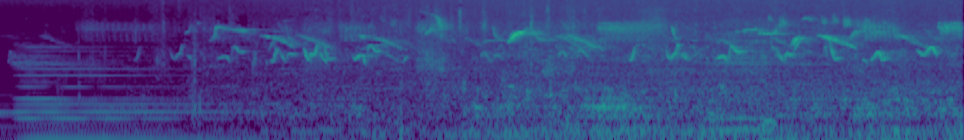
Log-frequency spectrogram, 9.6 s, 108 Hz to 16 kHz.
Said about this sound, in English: At 6 a.m., just before the sun rises above the Andes, there is a riot of birdsong. The clamor is brief, and only lasts in the minutes it takes the pale sunlight to turn from silver to lemon chiffon.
